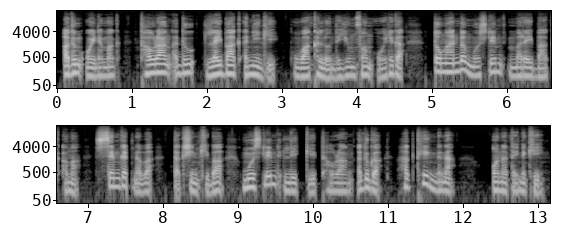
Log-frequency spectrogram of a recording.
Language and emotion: Manipuri, neutral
